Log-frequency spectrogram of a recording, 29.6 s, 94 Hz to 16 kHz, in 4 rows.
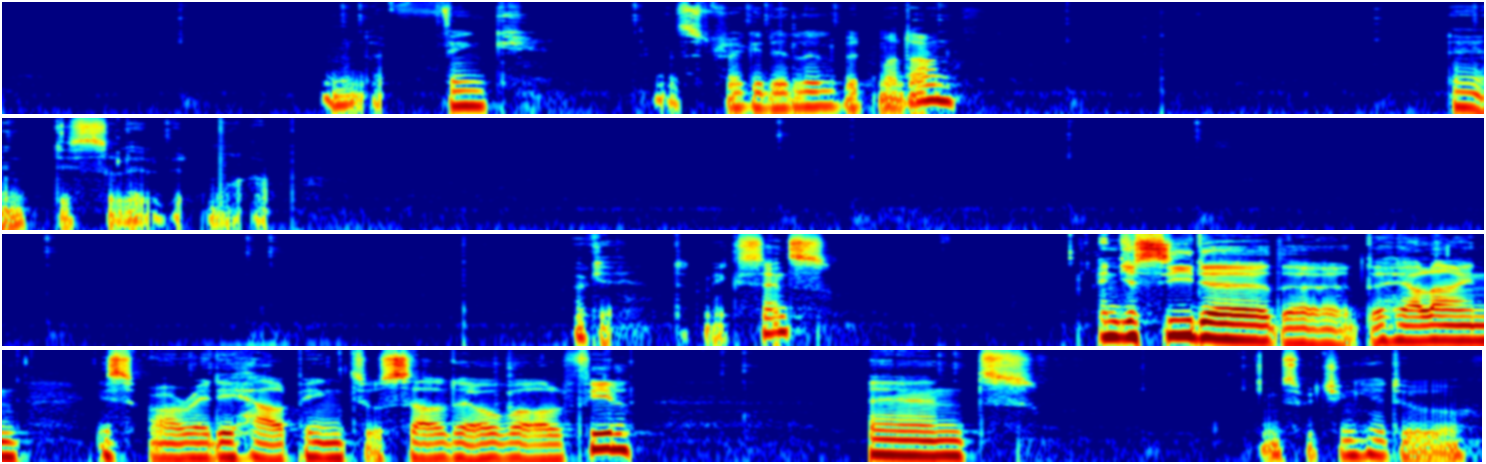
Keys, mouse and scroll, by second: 1.8 click, 2.2 click, 4.2 click, 4.9-5.3 scroll down 1, 5.3-7.4 middle drag, 7.4 click, 8.4 click, 11.6-13.4 middle drag, 13.4 click, 16.1 click, 17.9-19.4 middle drag, 19.4-22.4 scroll down 1, 23.2 click, 24.7 Tab, 27.0-27.9 right drag, 27.9-29.6 middle drag.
